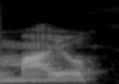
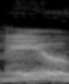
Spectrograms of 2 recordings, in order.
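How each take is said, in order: First: The first syllable sounds like 'my'. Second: The first syllable sounds like 'may'. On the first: "Cinco de Mayo"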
